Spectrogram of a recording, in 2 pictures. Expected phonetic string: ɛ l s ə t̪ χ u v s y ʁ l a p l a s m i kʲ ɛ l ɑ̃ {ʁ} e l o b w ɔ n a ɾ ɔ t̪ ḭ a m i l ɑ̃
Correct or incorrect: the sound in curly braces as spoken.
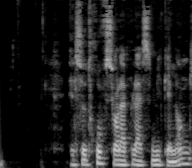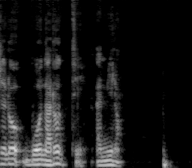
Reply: incorrect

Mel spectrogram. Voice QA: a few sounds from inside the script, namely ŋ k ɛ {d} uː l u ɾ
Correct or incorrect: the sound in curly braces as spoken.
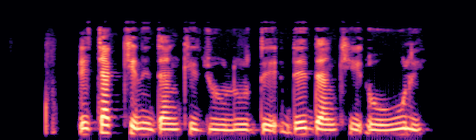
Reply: incorrect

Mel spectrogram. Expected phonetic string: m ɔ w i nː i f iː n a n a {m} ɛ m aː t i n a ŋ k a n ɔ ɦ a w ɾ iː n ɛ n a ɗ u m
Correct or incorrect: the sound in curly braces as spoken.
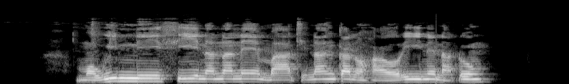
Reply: incorrect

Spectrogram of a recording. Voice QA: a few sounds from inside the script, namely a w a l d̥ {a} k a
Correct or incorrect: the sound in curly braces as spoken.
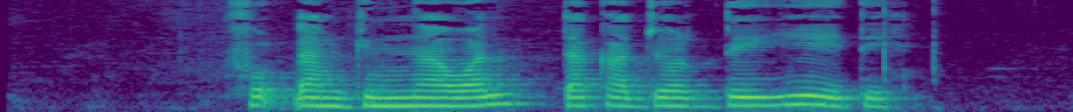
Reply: correct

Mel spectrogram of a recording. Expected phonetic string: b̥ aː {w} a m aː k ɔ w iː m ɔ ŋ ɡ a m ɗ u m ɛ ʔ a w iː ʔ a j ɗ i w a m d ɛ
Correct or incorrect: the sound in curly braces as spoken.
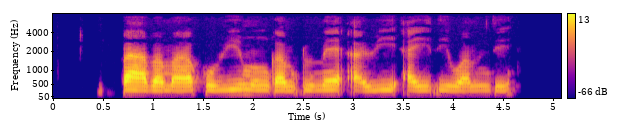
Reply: incorrect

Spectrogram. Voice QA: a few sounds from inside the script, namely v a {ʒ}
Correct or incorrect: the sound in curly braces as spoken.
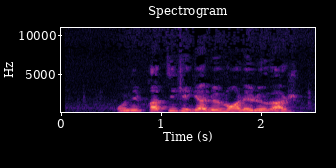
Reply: correct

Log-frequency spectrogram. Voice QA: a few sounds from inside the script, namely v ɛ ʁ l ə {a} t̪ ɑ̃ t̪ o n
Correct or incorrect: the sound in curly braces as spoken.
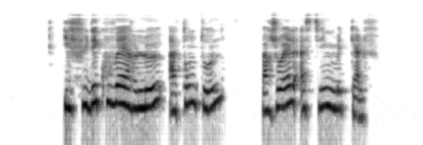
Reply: correct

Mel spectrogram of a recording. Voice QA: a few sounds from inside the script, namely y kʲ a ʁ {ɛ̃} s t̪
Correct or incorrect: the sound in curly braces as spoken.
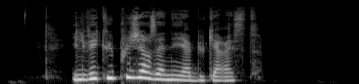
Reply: incorrect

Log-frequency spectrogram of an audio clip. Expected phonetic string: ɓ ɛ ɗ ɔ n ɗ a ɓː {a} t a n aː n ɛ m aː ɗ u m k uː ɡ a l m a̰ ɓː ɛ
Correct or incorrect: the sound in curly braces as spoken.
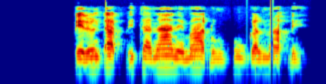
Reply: incorrect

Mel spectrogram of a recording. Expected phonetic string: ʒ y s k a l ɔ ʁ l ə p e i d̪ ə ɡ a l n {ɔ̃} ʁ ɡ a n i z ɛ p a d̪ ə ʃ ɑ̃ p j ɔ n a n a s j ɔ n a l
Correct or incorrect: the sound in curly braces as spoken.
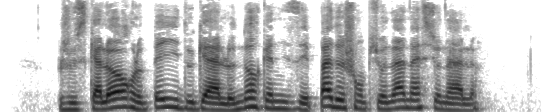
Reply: incorrect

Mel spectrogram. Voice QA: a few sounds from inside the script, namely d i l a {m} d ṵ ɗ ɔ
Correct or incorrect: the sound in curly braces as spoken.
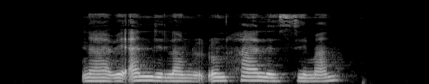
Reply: correct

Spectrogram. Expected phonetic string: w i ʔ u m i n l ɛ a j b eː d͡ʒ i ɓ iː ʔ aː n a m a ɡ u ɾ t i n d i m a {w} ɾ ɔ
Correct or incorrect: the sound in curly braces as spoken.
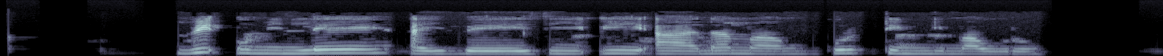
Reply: correct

